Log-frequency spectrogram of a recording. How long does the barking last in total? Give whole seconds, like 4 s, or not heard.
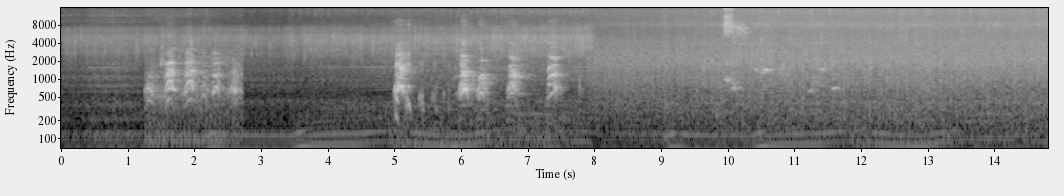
6 s.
